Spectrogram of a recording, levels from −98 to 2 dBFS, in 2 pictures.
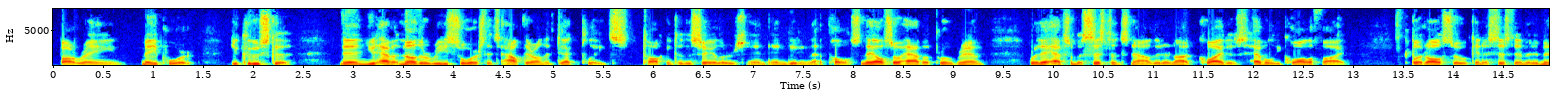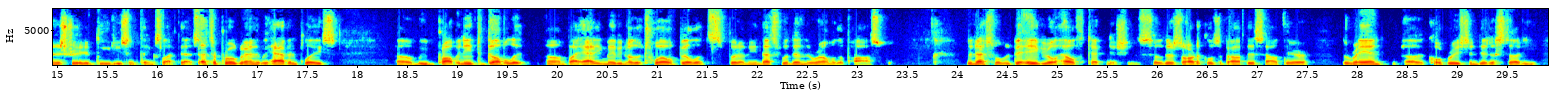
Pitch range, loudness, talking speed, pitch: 80-95 Hz, -20 LUFS, 220 wpm, 90 Hz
